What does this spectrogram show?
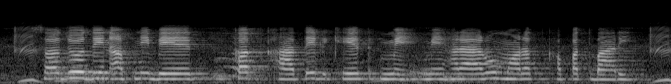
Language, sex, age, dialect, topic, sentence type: Bhojpuri, female, 18-24, Northern, agriculture, statement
